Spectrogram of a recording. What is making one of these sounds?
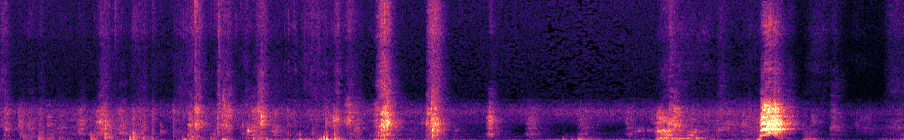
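A dog snorts and huffs while playing.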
